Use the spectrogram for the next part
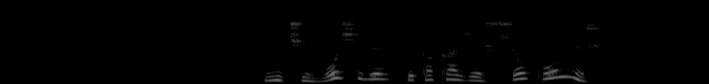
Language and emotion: Russian, neutral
